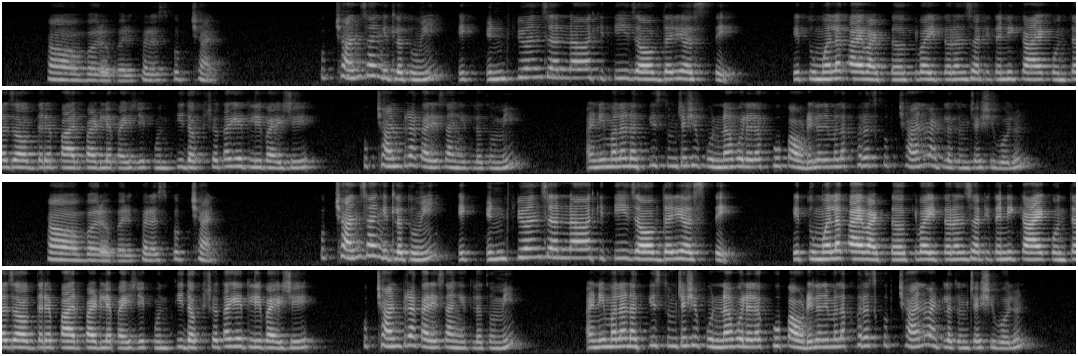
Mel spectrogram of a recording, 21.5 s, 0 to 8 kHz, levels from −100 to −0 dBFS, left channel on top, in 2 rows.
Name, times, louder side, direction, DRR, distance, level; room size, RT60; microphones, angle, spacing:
voice 1, 0.5-2.1 3.3-7.3 7.9-13.8 14.5-15.9 16.6-21.0, right 5 dB, 55° right, 13 dB, 0.9 m, -34 dB
10.5 x 9.8 x 4.0 m, 0.35 s
head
